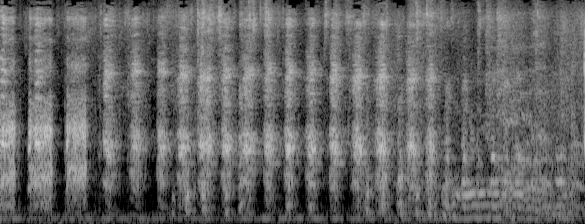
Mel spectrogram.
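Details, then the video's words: Hens clucking in a backyard chicken coop: a rapid regular series of loud clucks for about three seconds, fading into softer clucking. "Backyard Chickens Relaxing Video In The Chicken Coop! Sounds Noises Hens Clucking Roosters Crowing!"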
